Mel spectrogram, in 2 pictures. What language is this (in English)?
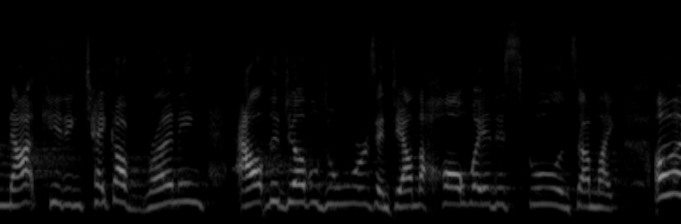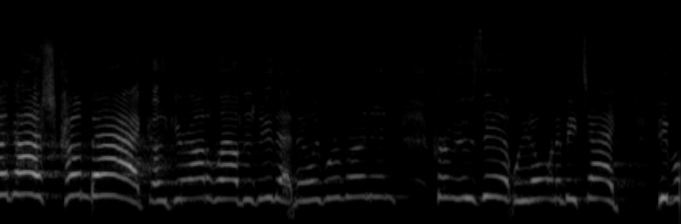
English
